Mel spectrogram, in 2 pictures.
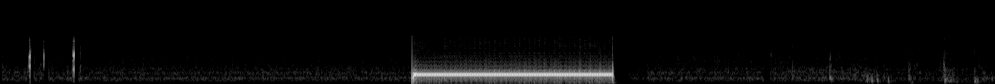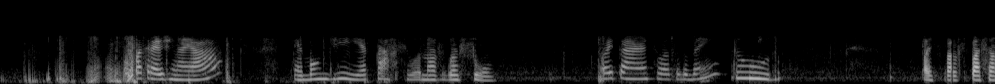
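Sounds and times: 
phone call transfer tone beep: 4.1s - 6.2s
speech: 11.5s - 12.3s, 12.9s - 15.0s, 16.0s - 17.8s, 19.2s - 19.9s.

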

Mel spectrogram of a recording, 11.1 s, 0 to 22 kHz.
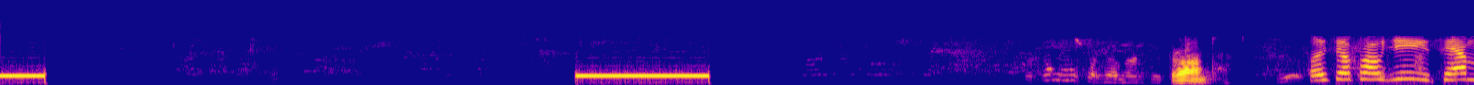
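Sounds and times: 
telephone ringback tone of an outgoing call: 0.0s - 0.4s, 4.3s - 5.4s
speech: 8.4s - 11.0s.

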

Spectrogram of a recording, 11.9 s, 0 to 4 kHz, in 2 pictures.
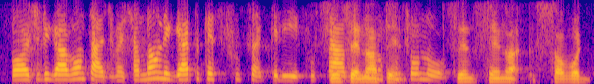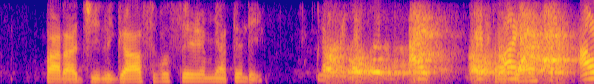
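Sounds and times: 
speech: 0.1s - 11.8s
two dogs barking at home: 9.2s - 11.8s.

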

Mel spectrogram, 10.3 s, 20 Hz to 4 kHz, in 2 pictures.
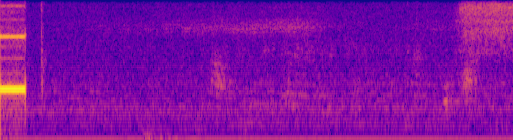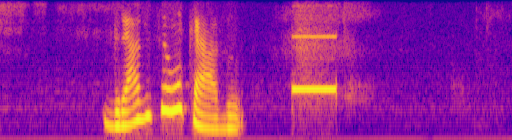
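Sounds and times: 
electronic beep from a telephone voicemail recorder: 0.0s - 0.3s, 8.1s - 8.5s
speech: 6.2s - 7.6s.

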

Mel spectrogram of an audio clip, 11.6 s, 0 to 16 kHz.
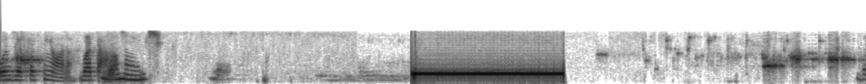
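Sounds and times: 
speech: 0.0s - 2.2s, 2.8s - 3.2s
steady telephone hold tone during call transfer: 5.5s - 7.6s.

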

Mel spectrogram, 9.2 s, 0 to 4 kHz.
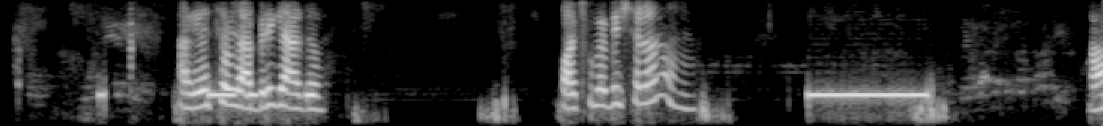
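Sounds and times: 
speech: 1.5s - 2.8s, 4.7s - 5.9s
telephone tone after a dropped call: 6.7s - 7.8s.

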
